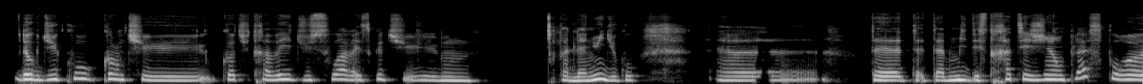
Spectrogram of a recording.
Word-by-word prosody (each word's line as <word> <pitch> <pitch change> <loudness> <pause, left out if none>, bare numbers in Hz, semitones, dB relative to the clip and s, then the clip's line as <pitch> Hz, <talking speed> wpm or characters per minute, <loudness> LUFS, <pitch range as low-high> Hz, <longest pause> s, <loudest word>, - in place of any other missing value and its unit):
Donc 230 -2 +5
du 220 +3 +2
coup, 250 +1 -1
quand 235 -1 +2
tu 185 -1 0
quand 220 -1 -2
tu 215 0 -7
travailles 220 +1 +1
du 205 0 -5
soir, 225 +2 -1
est-ce 200 -1 -4
que 235 - -4
tu 195 -3 -3 1.1
enfin 195 - -3
de 170 - +2
la 175 0 +3
nuit, 220 +6 +6
du 185 -4 0
coup, 195 +2 -6 0.8
heu 185 -1 0 1.1
t'es 185 -2 +3
t'as 190 +2 -6
t'as 185 +1 -2
mis 200 +2 +6
des 195 +1 0
stratégies 225 +3 +1
en 220 -1 +4
place 280 - -4
pour, 230 -4 0
heu, 220 -2 +5
205 Hz, 155 wpm, -21 LUFS, 190-225 Hz, 1.1 s, nuit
